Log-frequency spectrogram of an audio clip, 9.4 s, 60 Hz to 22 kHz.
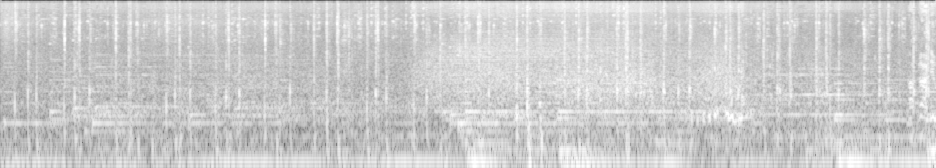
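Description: A horse gallops in The Witcher 3, its hooves clip-clopping in a rapid, steady rhythm against faint ambient birdsong, mid-distance and moderately loud, with no talking.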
